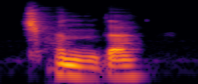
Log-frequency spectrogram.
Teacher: C is Chanda, which is the aspirated ch beginning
